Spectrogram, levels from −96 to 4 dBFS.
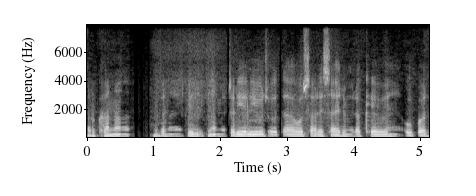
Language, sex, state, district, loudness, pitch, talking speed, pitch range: Hindi, male, Bihar, Araria, -14 LUFS, 115 Hz, 210 wpm, 115-120 Hz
